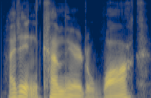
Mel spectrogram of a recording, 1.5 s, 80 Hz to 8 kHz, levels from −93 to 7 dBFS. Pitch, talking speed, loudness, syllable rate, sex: 95 Hz, 240 wpm, -17 LUFS, 5.3 syllables/s, male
